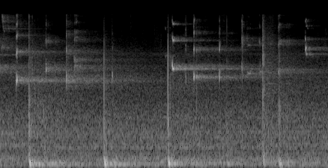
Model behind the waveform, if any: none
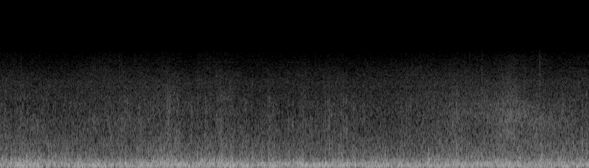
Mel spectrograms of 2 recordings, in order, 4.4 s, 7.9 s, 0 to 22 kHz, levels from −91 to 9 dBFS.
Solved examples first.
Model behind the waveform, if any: none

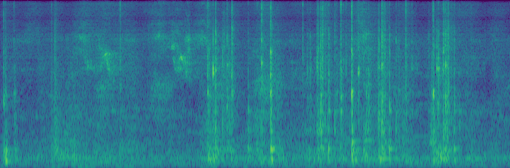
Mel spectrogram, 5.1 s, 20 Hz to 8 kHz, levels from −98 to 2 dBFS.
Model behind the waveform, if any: codec, DAC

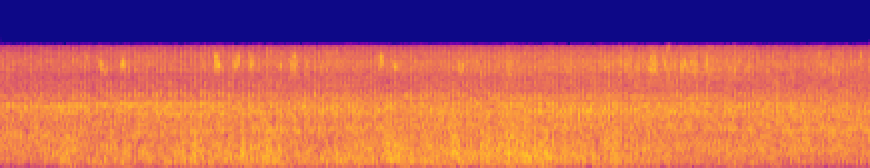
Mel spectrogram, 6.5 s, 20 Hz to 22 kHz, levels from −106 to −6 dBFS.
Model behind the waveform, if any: none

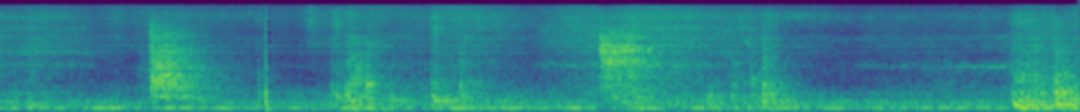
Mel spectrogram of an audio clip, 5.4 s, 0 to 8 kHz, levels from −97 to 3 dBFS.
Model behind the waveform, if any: codec, DAC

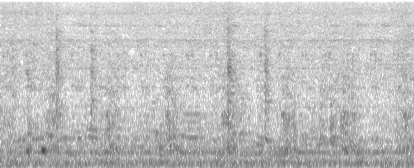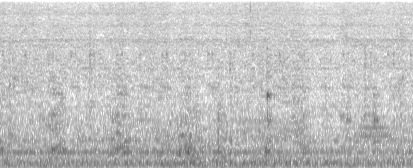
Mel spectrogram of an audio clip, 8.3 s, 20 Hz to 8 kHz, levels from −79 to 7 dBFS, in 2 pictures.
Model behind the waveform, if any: none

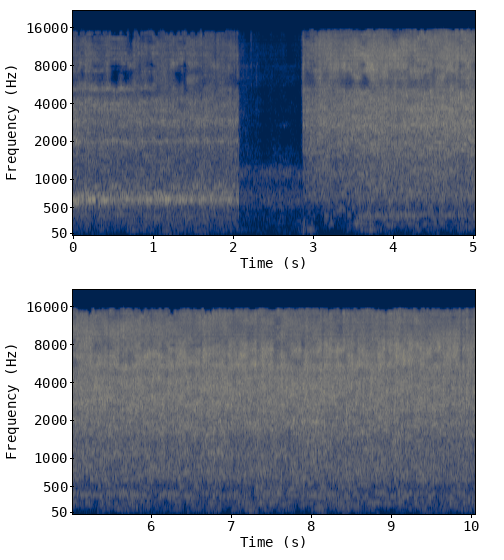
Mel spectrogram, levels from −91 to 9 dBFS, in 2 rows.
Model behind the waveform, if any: codec, DAC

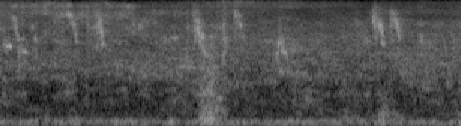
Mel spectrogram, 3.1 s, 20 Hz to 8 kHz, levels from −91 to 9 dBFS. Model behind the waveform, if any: codec, DAC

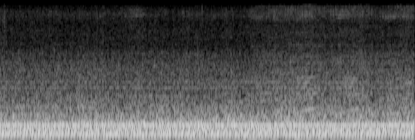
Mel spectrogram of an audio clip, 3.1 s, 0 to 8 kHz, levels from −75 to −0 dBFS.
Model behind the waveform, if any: none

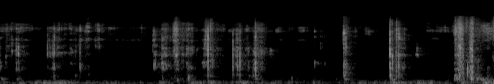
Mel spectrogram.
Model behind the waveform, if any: codec, DAC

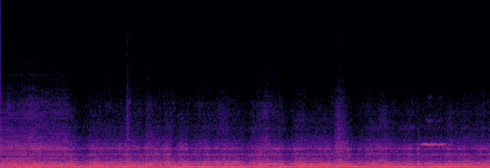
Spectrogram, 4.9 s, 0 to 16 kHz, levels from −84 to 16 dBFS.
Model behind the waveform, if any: none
